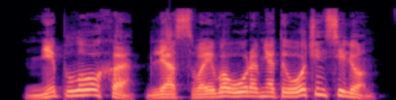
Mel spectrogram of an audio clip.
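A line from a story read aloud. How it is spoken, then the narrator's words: Delighted, laughing. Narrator (Russian): Внезапно захлопал в ладоши лорд, а затем даже рассмеялся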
